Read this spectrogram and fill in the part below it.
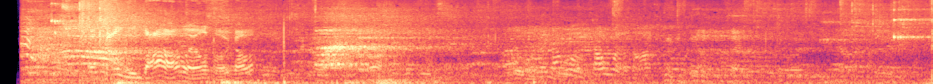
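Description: Men talk casually nearby in an echoing hall.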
